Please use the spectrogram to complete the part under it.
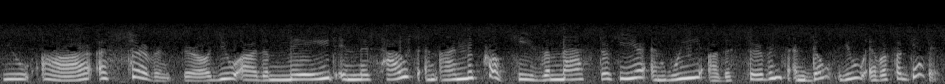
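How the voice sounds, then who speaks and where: Suspicious mother cook, swooping high voice. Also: animated, unhurried, few pauses. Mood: stern, warning. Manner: scolding, hesitant when broaching delicate warnings. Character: protective, suspicious middle-aged mother, a household cook. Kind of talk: radio drama acting. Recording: dull, noisy vintage radio drama recording.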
